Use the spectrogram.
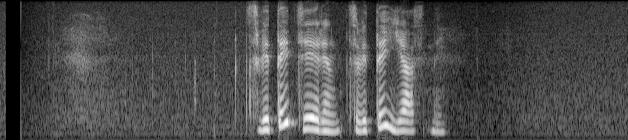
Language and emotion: Russian, neutral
